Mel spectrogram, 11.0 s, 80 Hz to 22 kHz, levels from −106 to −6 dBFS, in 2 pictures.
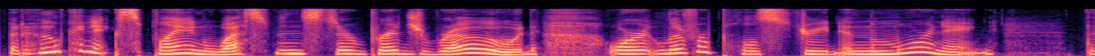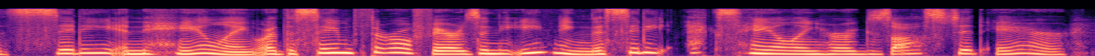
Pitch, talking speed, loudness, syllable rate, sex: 250 Hz, 140 wpm, -15 LUFS, 5.0 syllables/s, female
